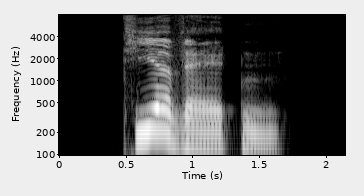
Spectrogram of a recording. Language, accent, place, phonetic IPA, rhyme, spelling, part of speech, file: German, Germany, Berlin, [ˈtiːɐ̯ˌvɛltn̩], -iːɐ̯vɛltn̩, Tierwelten, noun, De-Tierwelten.ogg
- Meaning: plural of Tierwelt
